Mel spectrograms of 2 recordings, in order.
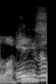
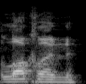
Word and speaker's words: Lachlan: Locking. Actually, it's actually pronounced um right it's actually pronounced Lachlan. It's actually pronounced Lachlan Graham.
